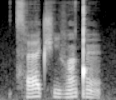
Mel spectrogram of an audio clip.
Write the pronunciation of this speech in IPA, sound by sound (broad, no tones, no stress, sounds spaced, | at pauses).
t͡sʰ æ t͡ʃʰ i v ã ǃ ɛ̃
